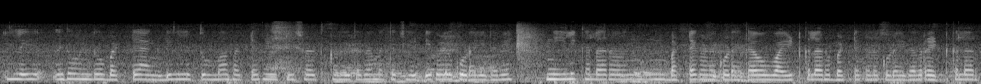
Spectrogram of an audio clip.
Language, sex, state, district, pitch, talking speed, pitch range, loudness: Kannada, female, Karnataka, Dharwad, 220 Hz, 160 wpm, 210-230 Hz, -16 LUFS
